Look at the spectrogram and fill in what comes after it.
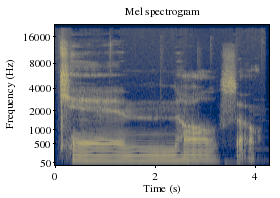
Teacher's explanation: that n will connect over to the ah of the l colored fifth vowel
